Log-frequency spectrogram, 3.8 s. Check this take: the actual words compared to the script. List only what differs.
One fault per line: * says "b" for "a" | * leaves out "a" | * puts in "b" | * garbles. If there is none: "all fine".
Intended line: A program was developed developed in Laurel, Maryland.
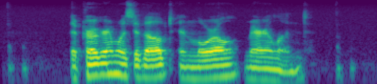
* says "The" for "A"
* leaves out "developed"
